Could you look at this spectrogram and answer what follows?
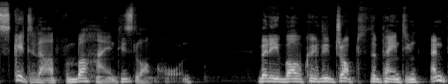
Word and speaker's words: Billy Bob: It's pronounced Billy Bob, the trucker said.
